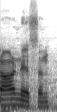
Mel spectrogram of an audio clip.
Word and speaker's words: Arneson: Oh, I was right in the pronunciation. It is Mr. Arneson.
